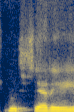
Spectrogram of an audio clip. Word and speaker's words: Muschietti: Muschietti? – Muschietti, yeah, he's Argentine.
